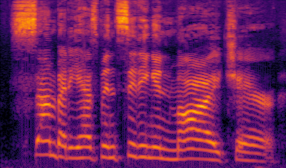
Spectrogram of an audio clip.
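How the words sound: It is said in a big, deep voice. "in a great big voice"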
